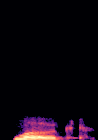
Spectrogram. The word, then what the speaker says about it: worked: Il suo passato si forma aggiungendo una E e una D e si pronuncia worked. La E si scrive ma non si legge. Worked.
